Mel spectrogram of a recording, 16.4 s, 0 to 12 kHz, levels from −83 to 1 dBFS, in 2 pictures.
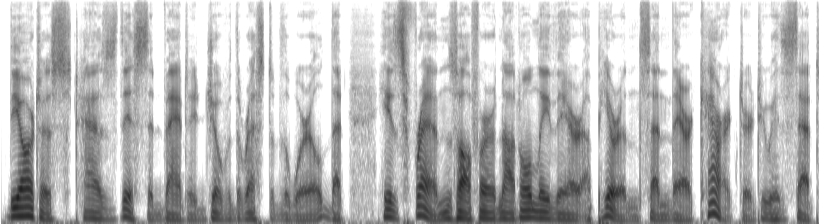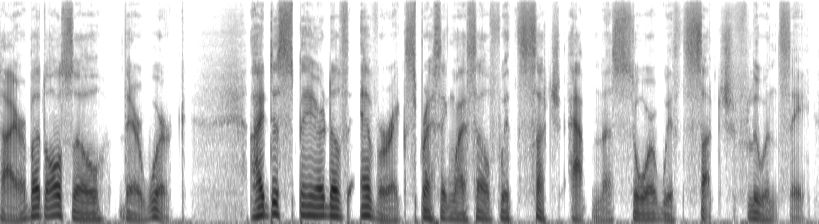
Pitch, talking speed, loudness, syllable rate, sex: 90 Hz, 155 wpm, -21 LUFS, 4.4 syllables/s, male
